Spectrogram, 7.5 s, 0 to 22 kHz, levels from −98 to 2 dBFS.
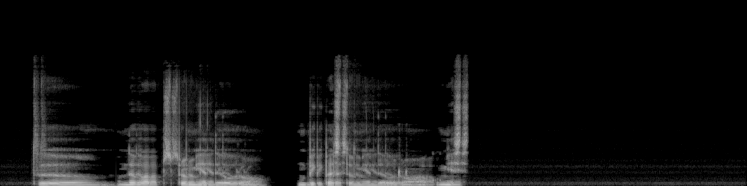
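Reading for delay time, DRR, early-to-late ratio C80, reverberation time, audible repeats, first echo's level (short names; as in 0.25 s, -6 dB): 72 ms, none, none, none, 1, -6.0 dB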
